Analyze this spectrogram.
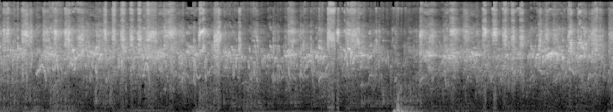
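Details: During morning feeding in autumn, pet parakeets chirp and squawk in quick high overlapping runs, with a brief low thump near the middle and dips in the chatter.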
